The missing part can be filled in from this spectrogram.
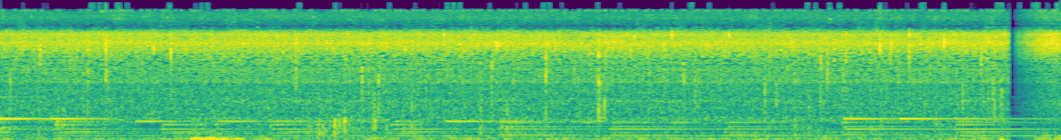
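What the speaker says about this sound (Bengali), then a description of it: "আলুটা যতক্ষণ ফ্রাই হচ্ছে" Potatoes frying in a pan with browned cauliflower for a vegetarian chorchori, a steady close sizzle with light spattering and occasional stirring clinks, a low musical tone humming underneath, no talk.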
